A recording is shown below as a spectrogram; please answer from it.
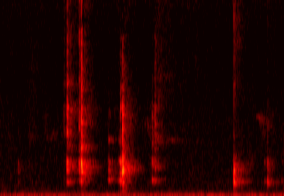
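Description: A few faint, light clicks and taps, about five in two seconds, of a paint stir stick against a metal jar lid as the last of the paint is scraped out.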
